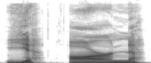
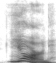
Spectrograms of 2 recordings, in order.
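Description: First: Y-arn split into "yuh" and a long "arn"; Y-arn in two drawn-out parts with a gap; sounded out. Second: Said in the usual way. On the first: Shown as a demonstration. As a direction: break Y-arn after the first sound. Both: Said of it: "You try it".

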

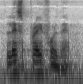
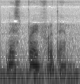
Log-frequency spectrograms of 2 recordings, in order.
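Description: First: Said in the usual way. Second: Repeated much softer and lower, almost to herself. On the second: Real, not acted. Preacher urging the congregation to pray, softly. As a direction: drop the voice for the second "Let's pray for them.".

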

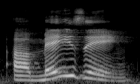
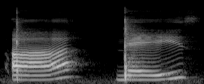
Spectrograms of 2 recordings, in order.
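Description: First: Said in the usual way. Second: "Amazing" slowly, in three beats; syllable by syllable. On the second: Shown as a demonstration. Teacher counting syllables in the word, broken up. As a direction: pause between each syllable of "Amazing". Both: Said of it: "break up our syllables".

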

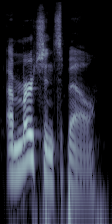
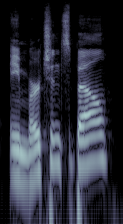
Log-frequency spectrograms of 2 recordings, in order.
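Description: First: "A merchant's bell." stated flatly, falling on "bell"; a nodding answer dropping down on "merchant's bell"; confirming statement. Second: "A merchant's bell?" with a lifted, higher questioning rise on "bell"; "bell" tilted up as a puzzled question; wondering question. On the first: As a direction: settle it: "A merchant's bell." with a closing fall. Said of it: "Crocus nodded and said". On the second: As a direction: ask "A merchant's bell?" in disbelief, rising at the end. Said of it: "Fiddler wondered". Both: A narrator's reading.

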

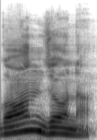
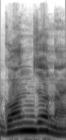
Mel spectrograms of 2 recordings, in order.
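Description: First: গঞ্জনা slowly as gon, jo-na; lower, slow গঞ্জনা with a gap; broken into syllables. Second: Said in the usual way. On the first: Shown as a demonstration. Teacher shows students the parts, গঞ্জনা slowly split. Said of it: "এই দেখো". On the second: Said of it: "এটা বলি আমরা".

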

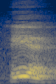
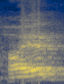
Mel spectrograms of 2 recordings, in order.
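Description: First: हियर with a short "हि-अर" glide, falling; heir said clearly. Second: हायर with a full "हा-यर" glide, stressed; hire said clearly. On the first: (हियर को "हि-अर" बोलो, नीचे गिरती आवाज़ में) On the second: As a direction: say हायर as "hai-yer" to contrast. (हायर को "हाय-र" बोलो, साफ़ और ज़ोर से) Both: Shown as a demonstration. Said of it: "इसकी प्रोनाउंसिएशन और इसकी प्रोनाउंसिएशन में डिफरेंस है".

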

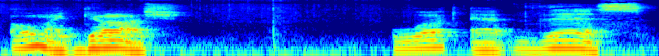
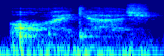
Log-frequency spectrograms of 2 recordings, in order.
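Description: First: Loud, slow, stretched-out amazement; amazed exclamation. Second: Slow, very soft whisper of amazement; awed whisper. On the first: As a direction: exclaim it loudly, dragging the words. Big reaction to next miniature. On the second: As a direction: whisper it slowly, stunned. Same reaction, now in awe. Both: Real, not acted.

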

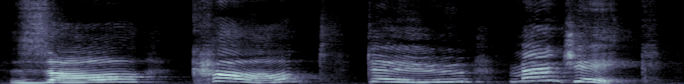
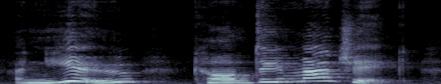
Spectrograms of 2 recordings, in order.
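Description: First: Slow, high, loud sing-song jeer; mocking singsong taunt. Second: Louder, higher, drawn-out jab; plain taunt before the singsong; spoken taunt. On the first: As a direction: chant it like a playground bully. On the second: Acted. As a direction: deliver the insult flatly cruel. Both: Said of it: "taunted Luther".

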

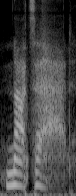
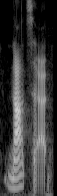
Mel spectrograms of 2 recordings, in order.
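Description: First: Whispered "Not sad", no voice, much softer. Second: Much lower deadpan punchline, "Not sad". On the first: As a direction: breathe "Not sad" like a secret. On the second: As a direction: drop the pitch and say "Not sad" flatly, voiced. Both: Pretend. Punchline after true story.

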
